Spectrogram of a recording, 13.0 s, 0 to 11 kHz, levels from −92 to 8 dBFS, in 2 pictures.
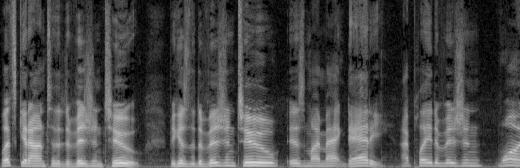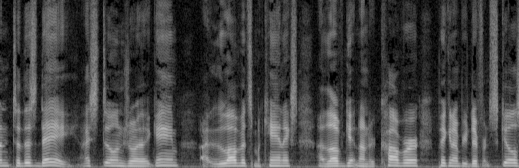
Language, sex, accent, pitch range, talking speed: English, male, American, 150-180 Hz, 185 wpm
